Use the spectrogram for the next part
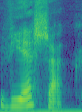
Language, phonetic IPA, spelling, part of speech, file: Polish, [ˈvʲjɛʃak], wieszak, noun, Pl-wieszak.ogg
